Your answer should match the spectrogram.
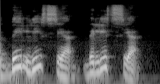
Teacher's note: na palavra delícia delícia não há nasalização por isso que ele é considerado um ditongo oral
